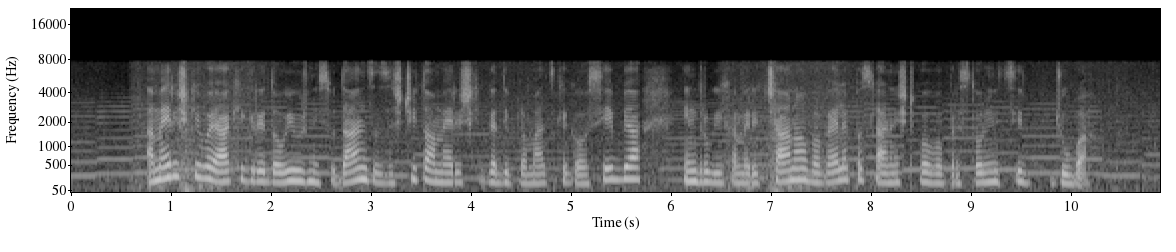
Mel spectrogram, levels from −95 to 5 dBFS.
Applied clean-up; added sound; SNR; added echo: none; Waves, surf + Wind instrument, woodwind instrument; 15 dB; none.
